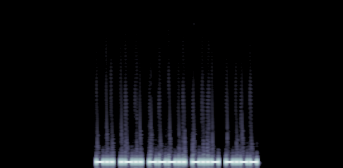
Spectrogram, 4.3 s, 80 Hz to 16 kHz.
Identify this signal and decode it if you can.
Morse code, heard as a keyed tone, about 40 wpm, 700 Hz. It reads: DL8XY
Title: DXCC-100 Call Signs - 5 Characters - 40wpm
